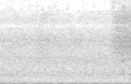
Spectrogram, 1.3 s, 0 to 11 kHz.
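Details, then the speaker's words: 2015 Kia Cerato with a constant shake: low, uneven lumpy idle with a pulsing beat instead of a smooth hum; scan tool shows misfire counts on cylinder 4. "السياره هذه فيها هزه على طول هزه موجوده فيها"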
